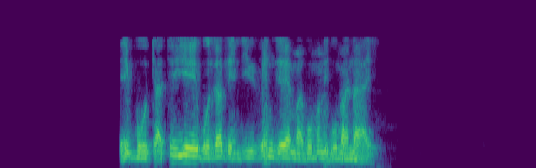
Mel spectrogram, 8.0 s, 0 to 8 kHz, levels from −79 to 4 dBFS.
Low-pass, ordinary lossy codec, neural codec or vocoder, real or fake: 7.2 kHz; AAC, 16 kbps; codec, 16 kHz in and 24 kHz out, 1.1 kbps, FireRedTTS-2 codec; fake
